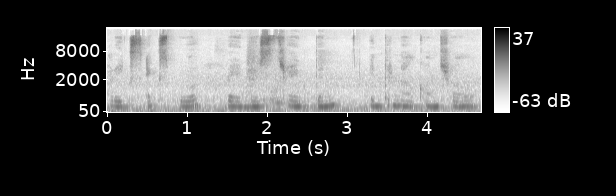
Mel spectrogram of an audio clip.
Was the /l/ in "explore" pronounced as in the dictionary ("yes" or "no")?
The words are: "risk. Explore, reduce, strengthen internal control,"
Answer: no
